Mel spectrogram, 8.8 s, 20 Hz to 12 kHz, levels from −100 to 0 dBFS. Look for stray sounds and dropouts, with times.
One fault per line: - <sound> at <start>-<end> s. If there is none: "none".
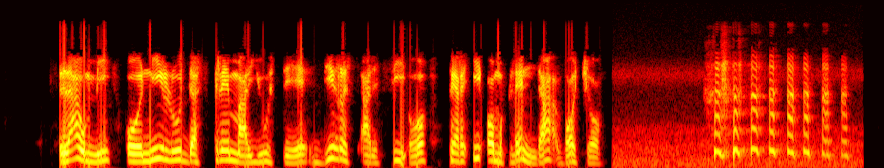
- laugh at 7.0-8.6 s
